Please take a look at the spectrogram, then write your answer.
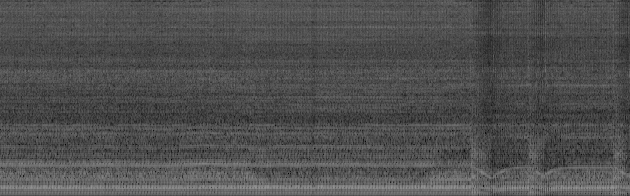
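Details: Makita small four-stroke leaf blower after carb repair: steady high buzz, dips and recovers cleanly on a few throttle blips; a bit cold natured but runs well at normal temperature.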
